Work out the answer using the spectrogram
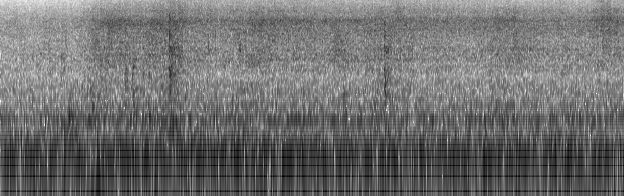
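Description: Chicken and okra sizzling in oil in a karahi, growing louder about a second in as a wooden spatula starts stirring and scraping through it, with a couple of light knocks of the spatula on the pan.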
